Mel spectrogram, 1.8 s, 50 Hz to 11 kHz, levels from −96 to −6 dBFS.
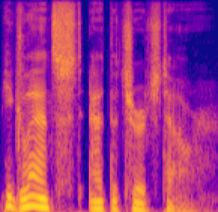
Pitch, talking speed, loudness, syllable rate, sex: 110 Hz, 195 wpm, -19 LUFS, 4.6 syllables/s, male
